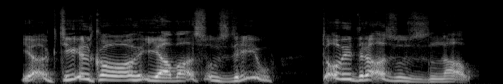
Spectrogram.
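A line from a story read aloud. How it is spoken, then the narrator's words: Strangely hoarse voice. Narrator (Ukrainian): сказав дивно захриплим голосом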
